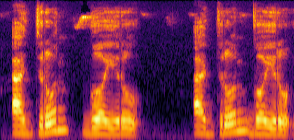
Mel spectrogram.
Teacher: Itu ada tanwin doma bertemu dengan huruf ogin. Nah, ini hukum bacanya adalah ijhar, dibaca jelas.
